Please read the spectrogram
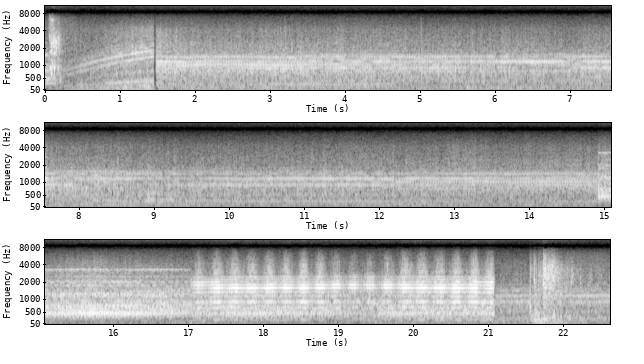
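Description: Cartoon sound effect of the giant magnetic telescope powering up: a rising whine for the first second or so, then a steady electrical hum of several tones. It grows louder about two-thirds of the way through and pulses rapidly, about five times a second, near the end.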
